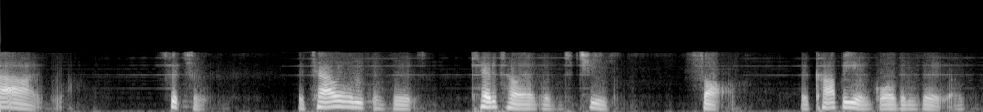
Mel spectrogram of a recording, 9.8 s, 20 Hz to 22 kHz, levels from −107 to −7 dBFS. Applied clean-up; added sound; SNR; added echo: neural separator model SepFormer WHAMR!.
